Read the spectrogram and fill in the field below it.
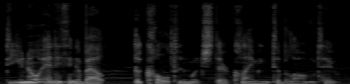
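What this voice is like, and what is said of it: Whispering. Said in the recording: “this is whispering, obviously”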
